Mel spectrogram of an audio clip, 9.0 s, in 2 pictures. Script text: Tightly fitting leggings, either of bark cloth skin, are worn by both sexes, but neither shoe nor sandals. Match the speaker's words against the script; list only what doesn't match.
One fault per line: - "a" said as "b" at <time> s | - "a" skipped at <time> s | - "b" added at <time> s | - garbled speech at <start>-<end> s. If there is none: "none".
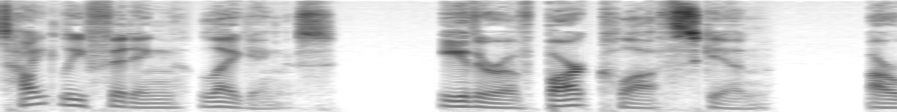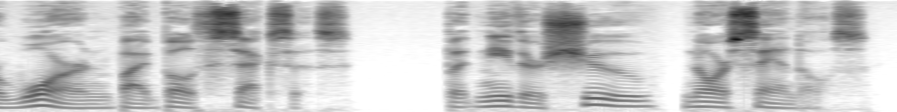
none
